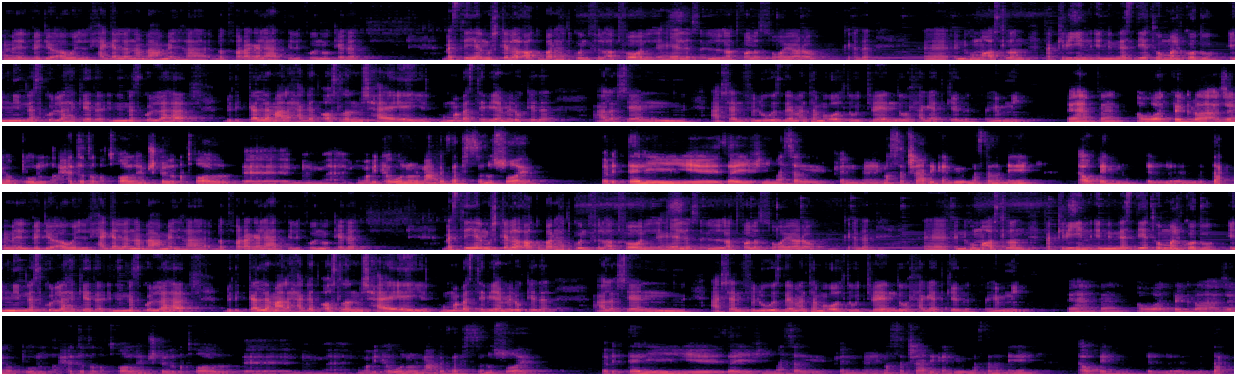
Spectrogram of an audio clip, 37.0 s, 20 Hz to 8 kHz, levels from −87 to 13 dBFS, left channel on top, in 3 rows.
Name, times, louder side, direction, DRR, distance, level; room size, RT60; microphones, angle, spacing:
voice 1, 0.0-3.6 4.4-8.2 8.5-8.7 9.2-17.8 18.2-22.6, right 2 dB, 10° right, 0.4 m, -31 dB
Human voice / Acoustic guitar, 5.7-13.7, right 4 dB, 80° right, 0.7 m, -51 dB
voice 2, 23.0-30.0 30.7-35.1 35.4-36.9, left 7 dB, 75° left, 0.4 m, -31 dB
11.0 x 4.7 x 3.6 m
head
